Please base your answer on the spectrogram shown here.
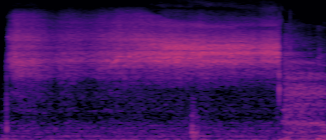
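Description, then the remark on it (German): A voice imitates the steady background hiss heard in an audio recording, a sustained breathy shhh lasting nearly three seconds at even volume before cutting off abruptly; no words are spoken. “Und, und ich habe und ich mach die, und ich schneide die Aufnahme und ich habe die ganze Zeit so einen Grundton in, de, in der Aufnahme. Also wie so ein Rauschen.”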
